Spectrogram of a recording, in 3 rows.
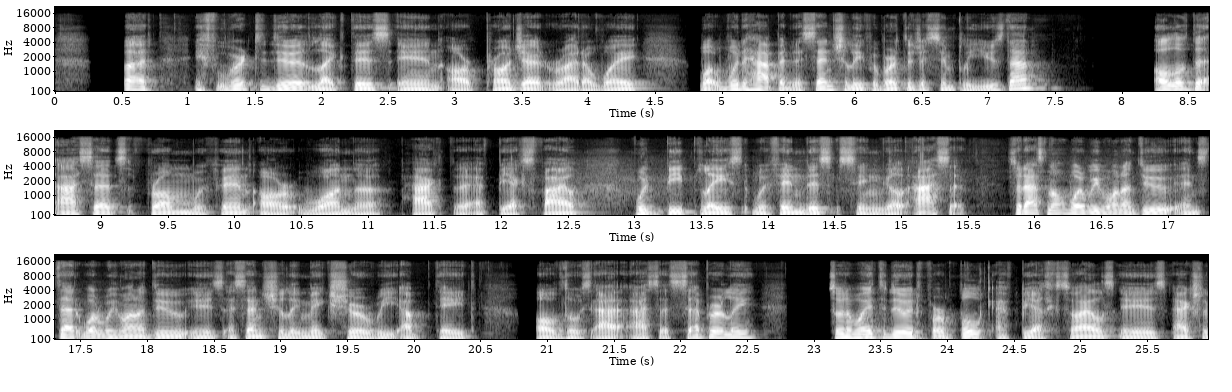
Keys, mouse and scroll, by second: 1.0 click, 2.2 click, 4.2 middle click, 6.2 right click, 14.7-17.4 drag, 21.5 middle click, 21.7 scroll, 24.3-24.6 typing, 24.9 right click.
